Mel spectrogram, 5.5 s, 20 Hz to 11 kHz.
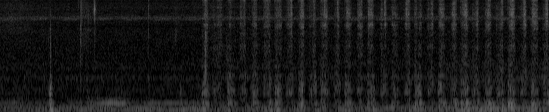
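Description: A silver coin scrapes the latex coating in the Game 2 area of a flat paper lottery scratch-off ticket (#023) resting on a tabletop, using quick strokes. After a couple of sharp early scratches, a rapid run of dry, rasping strokes follows over a steady low hum.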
